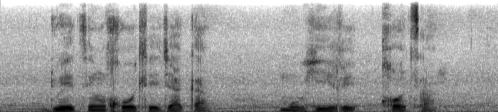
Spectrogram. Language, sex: Tswana, male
